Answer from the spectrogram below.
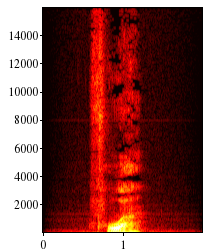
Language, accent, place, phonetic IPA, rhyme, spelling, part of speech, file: German, Germany, Berlin, [ˈfʁoːɐ], -oːɐ, froher, adjective, De-froher.ogg
- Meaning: 1. comparative degree of froh 2. inflection of froh: strong/mixed nominative masculine singular 3. inflection of froh: strong genitive/dative feminine singular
